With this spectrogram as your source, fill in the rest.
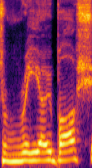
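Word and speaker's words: rooibos: I think it's pronounced Rio Bosch, actually.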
